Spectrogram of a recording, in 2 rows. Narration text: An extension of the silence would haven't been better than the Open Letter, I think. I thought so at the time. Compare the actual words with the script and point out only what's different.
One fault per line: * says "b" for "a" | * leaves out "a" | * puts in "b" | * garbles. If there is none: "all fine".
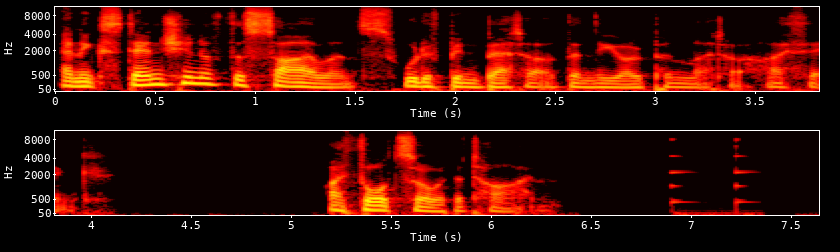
* says "have" for "haven't"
